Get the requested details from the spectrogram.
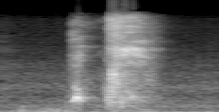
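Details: Woman with a very bad cold, in a sneezing fit: a single sneeze, brief sharp intake then a loud explosive burst under a second.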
